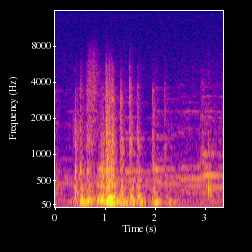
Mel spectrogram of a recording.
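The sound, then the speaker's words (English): A door is being handled and pushed shut, a cluster of wooden clunks and thumps with a short rattle, then quieter background noise with no one speaking. “I'd rather you leave the door open, if you will.”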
